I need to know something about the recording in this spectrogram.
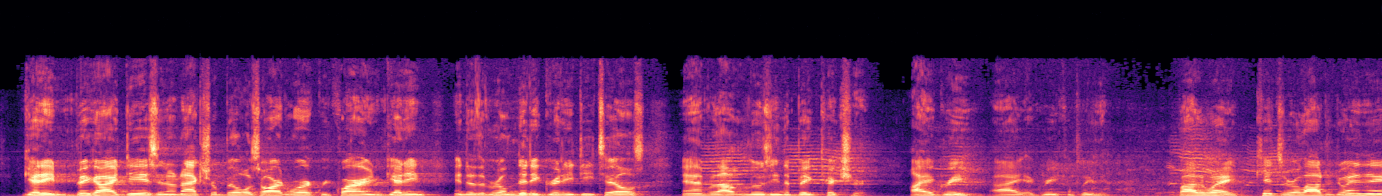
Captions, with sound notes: Getting big ideas into an actual bill is hard work, requiring getting into the nitty-gritty details and without losing the big picture. (A baby babbles.) I agree. I agree completely. (Laughter.) By the way, kids are allowed to do anything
